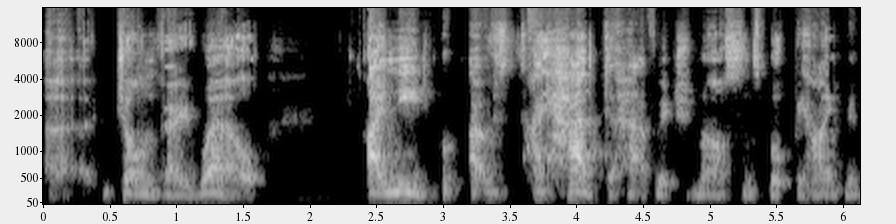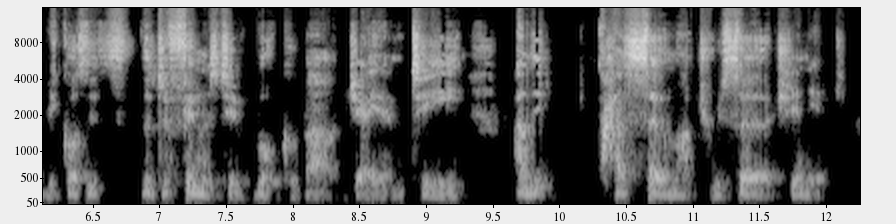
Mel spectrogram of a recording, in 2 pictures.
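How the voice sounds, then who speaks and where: A man's voice: on the low side, moderate pace, gravelly, a bit bright, rough recording. Male writer in interview, hesitant delivery. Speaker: guest, scriptwriter. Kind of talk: interview answer, conversational storytelling.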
